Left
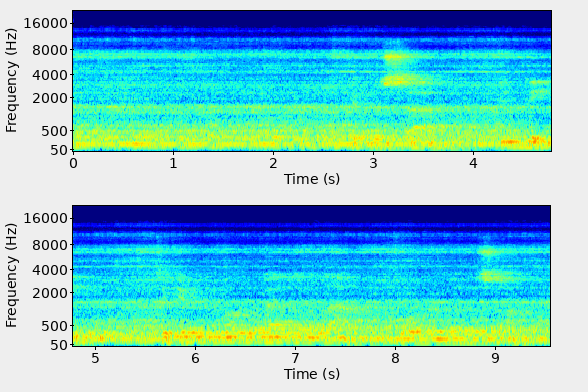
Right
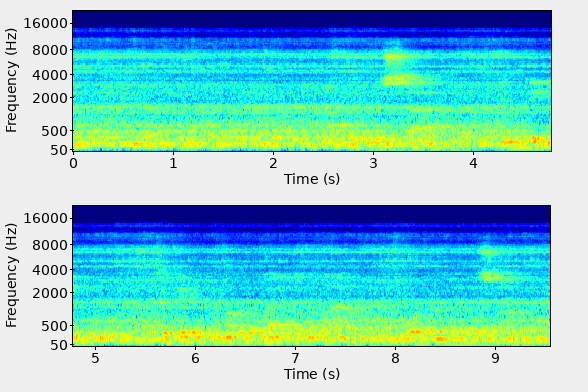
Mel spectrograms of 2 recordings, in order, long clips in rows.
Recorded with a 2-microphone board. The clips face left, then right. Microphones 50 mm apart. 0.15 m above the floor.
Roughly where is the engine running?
Right.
